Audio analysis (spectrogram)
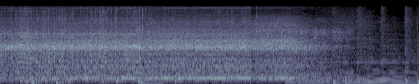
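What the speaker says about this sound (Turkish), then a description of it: "Blender'ımızın içindeki tüm malzemeler pürüzsüz bir kıvama geldiğinde alıyoruz ve sunuma hazır oluyor artık." A blender whirs loudly and steadily as it blends a carrot and green apple smoothie with ice, then winds down near the end as the motor slows.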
